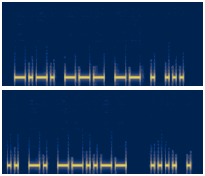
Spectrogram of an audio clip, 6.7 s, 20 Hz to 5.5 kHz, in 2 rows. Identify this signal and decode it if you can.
Morse code, heard as a keyed tone, about 20 wpm, 600 Hz. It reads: COMES IN, HE
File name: the old man and the sea part 2 20wpm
